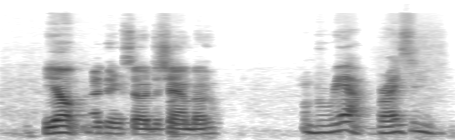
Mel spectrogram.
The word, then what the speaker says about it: DeChambeau: DeChambeau. Yeah, Bryson DeChambeau.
